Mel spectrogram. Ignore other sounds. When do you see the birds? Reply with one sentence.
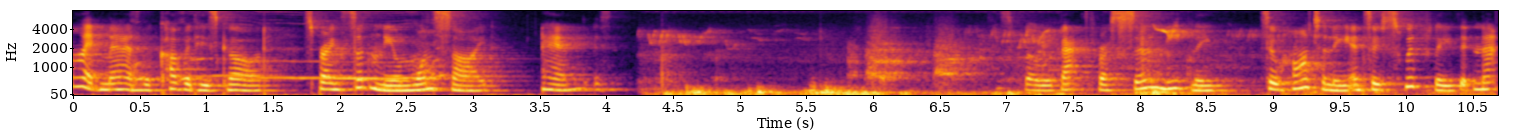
You can hear the birds from 4.2 to 10.6 s.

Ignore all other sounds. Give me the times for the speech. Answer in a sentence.
The speech can be heard from 0.0 to 4.1 s and from 7.0 to 10.6 s.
